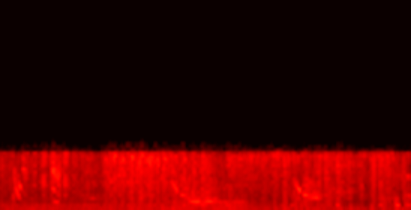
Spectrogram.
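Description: Gunfire from a Hindi-dubbed action film, Outpost Black Sun: a dense, sustained fusillade of rapid shots in a continuous loud barrage.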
